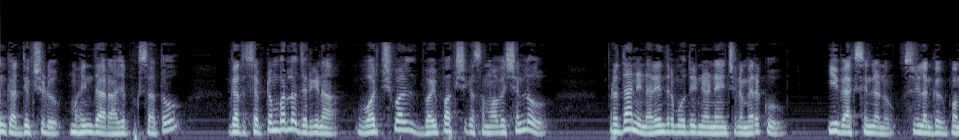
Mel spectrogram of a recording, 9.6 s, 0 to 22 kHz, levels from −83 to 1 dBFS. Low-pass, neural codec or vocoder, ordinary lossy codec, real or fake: 7.2 kHz; none; AAC, 48 kbps; real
